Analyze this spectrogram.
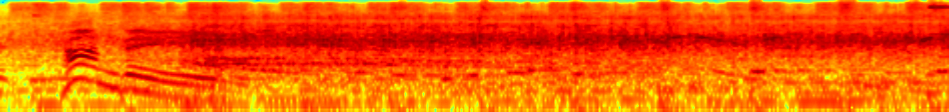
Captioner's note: audience cheers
